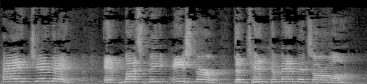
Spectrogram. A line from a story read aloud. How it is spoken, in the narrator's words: hollered and said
